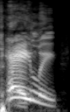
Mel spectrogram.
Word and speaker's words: Callie: And today, baby, we got Kelly and we got Callie. Am I saying that right? Callie. Callie. Kay phonetically.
